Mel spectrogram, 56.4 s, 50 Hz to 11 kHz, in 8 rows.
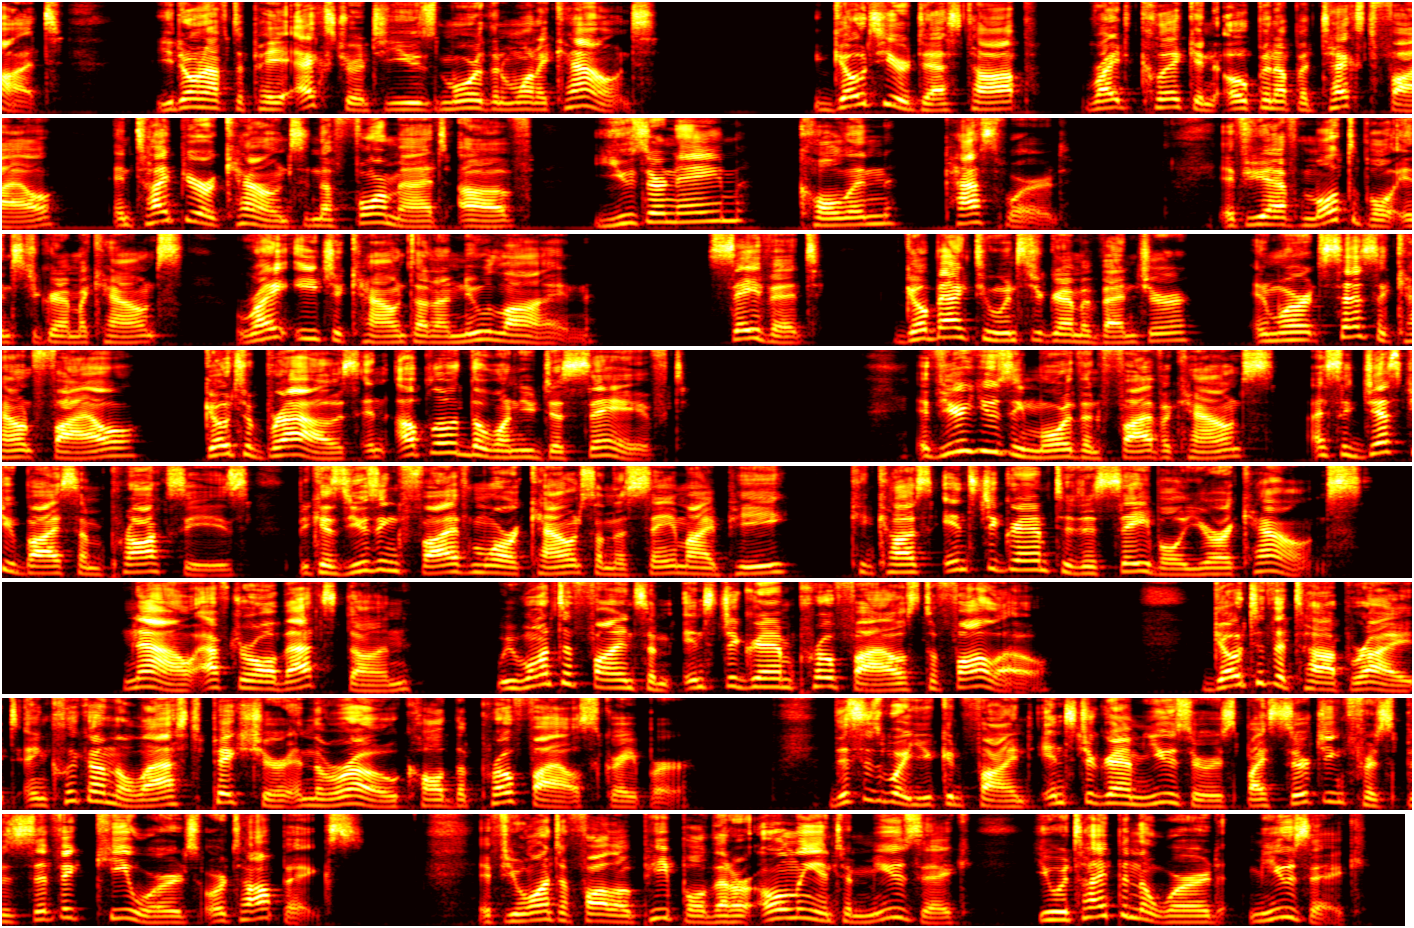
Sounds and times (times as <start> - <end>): Speech: 0.0 - 3.3, 4.1 - 12.4, 13.2 - 17.1, 17.7 - 24.6, 25.8 - 35.1, 35.9 - 40.5, 41.3 - 45.8, 46.5 - 51.2, 51.8 - 56.2.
